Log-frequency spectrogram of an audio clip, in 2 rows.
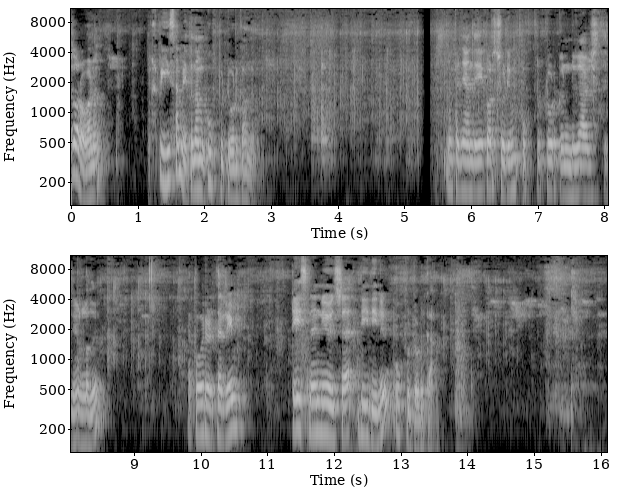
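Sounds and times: woman talking: 0:01.2 - 0:02.8, 0:05.6 - 0:08.6, 0:09.8 - 0:10.7, 0:11.4 - 0:13.6.

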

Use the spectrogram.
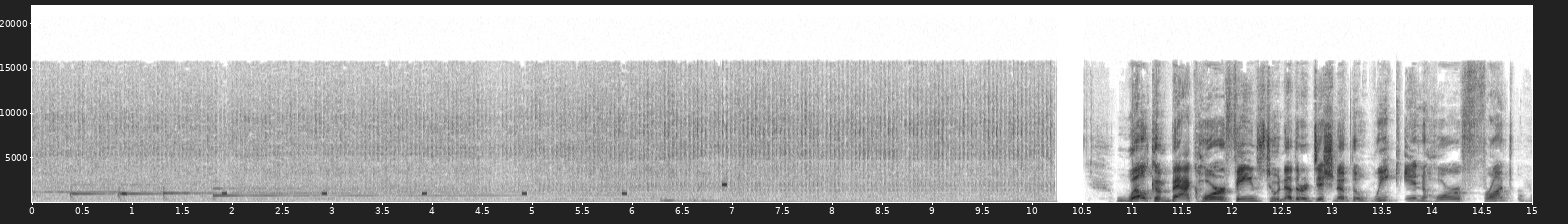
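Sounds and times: low mechanical hum: 0:00.0 - 0:10.3
higher beep: 0:05.9 - 0:07.2.

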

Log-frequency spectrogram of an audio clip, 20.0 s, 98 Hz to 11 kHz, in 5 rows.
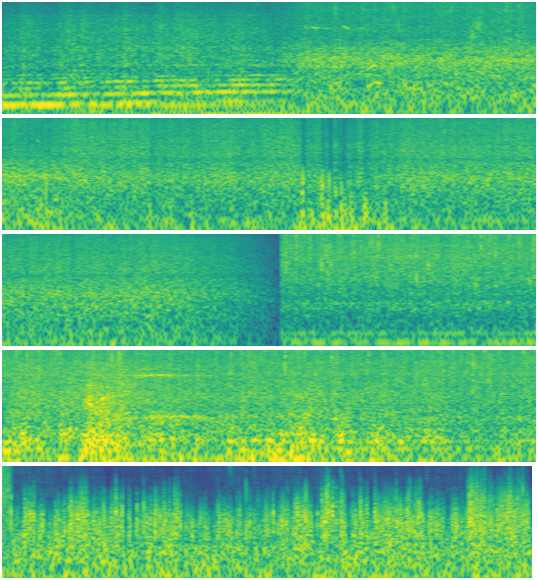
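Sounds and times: steady rain: 0:02.1 - 0:16.1
thunder clap and rumble: 0:12.0 - 0:20.0.

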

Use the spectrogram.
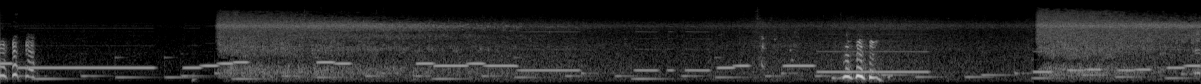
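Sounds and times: chiming background music: 0:00.0 - 0:12.0
water pouring and splashing: 0:02.0 - 0:08.3, 0:10.3 - 0:12.0.

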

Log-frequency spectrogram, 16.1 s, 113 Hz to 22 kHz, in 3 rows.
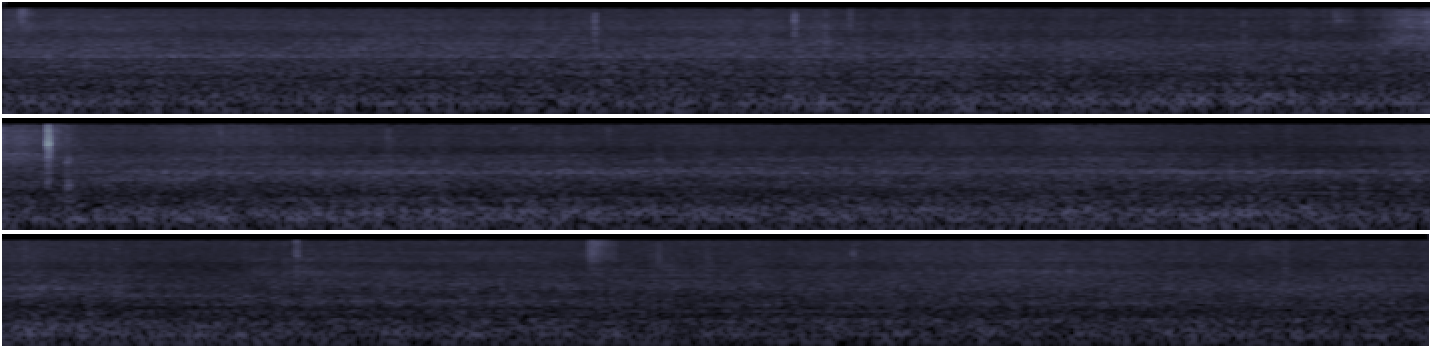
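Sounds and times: car engine and tyre noise: 0:00.0 - 0:16.0.

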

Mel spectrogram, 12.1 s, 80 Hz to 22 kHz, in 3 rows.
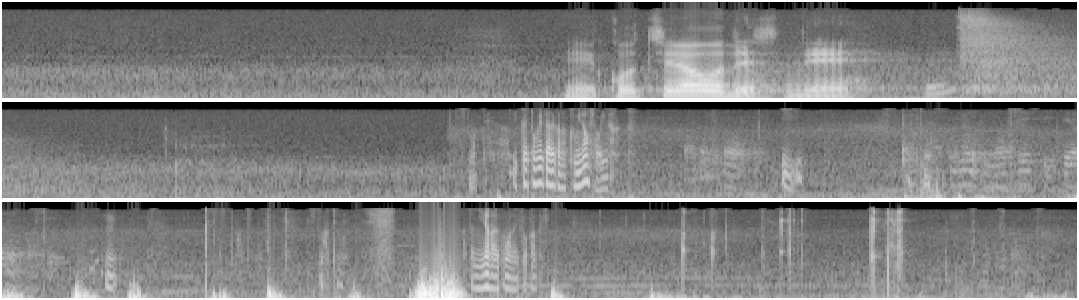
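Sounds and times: metal plate clack: 0:03.3 - 0:05.8
metal plates clinking and scraping: 0:03.4 - 0:04.9.

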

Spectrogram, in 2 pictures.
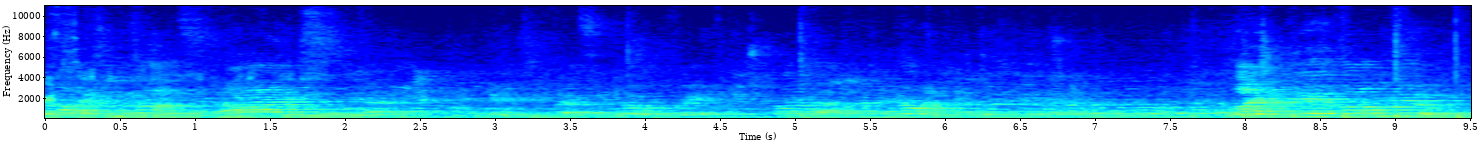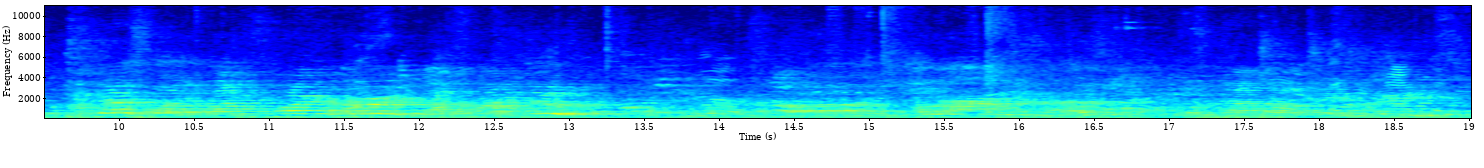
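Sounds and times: indistinct chatter with children: 0:00.0 - 0:19.0.

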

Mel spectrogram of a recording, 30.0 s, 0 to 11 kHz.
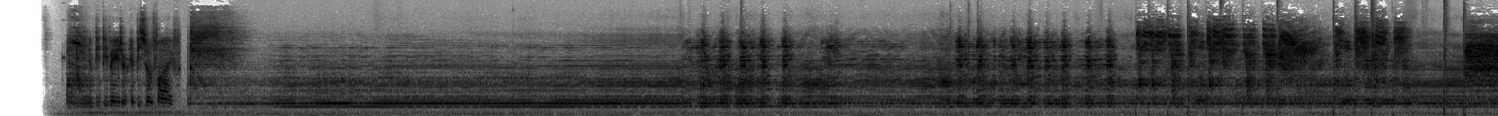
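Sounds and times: lightsaber ignition burst: 0:03.8 - 0:05.0
low electric hum: 0:04.4 - 0:29.9
lightsaber swing and clash effects: 0:22.7 - 0:29.9.

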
